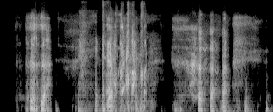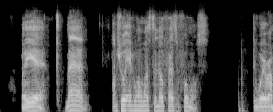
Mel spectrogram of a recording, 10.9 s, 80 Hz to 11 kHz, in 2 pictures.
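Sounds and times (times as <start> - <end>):
laughter: 0.5 - 5.0
speech: 0.6 - 3.0, 4.0 - 5.0, 5.9 - 9.6, 10.5 - 10.9
stuffed-up person coughing: 1.9 - 3.1.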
